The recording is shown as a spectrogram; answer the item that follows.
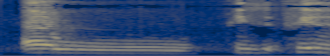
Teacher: تخرج من الشفتين بانضمامهما او باستدارتهما · Term: مخرج الواو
